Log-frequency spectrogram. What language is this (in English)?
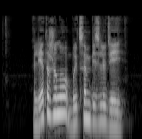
Belarusian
